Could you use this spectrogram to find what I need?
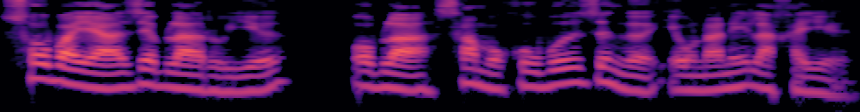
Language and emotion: Bodo, neutral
